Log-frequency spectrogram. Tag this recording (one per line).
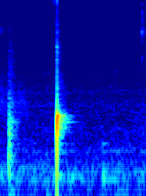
poping
poppingbubble
poppy
Pop
bubble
